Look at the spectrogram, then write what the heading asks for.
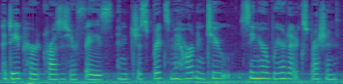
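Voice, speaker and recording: A woman's voice: a little high, flat delivery, measured pace, a little mellow, slight background noise. A woman hosting a let's play, reading a visual novel's narration aloud with drama.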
